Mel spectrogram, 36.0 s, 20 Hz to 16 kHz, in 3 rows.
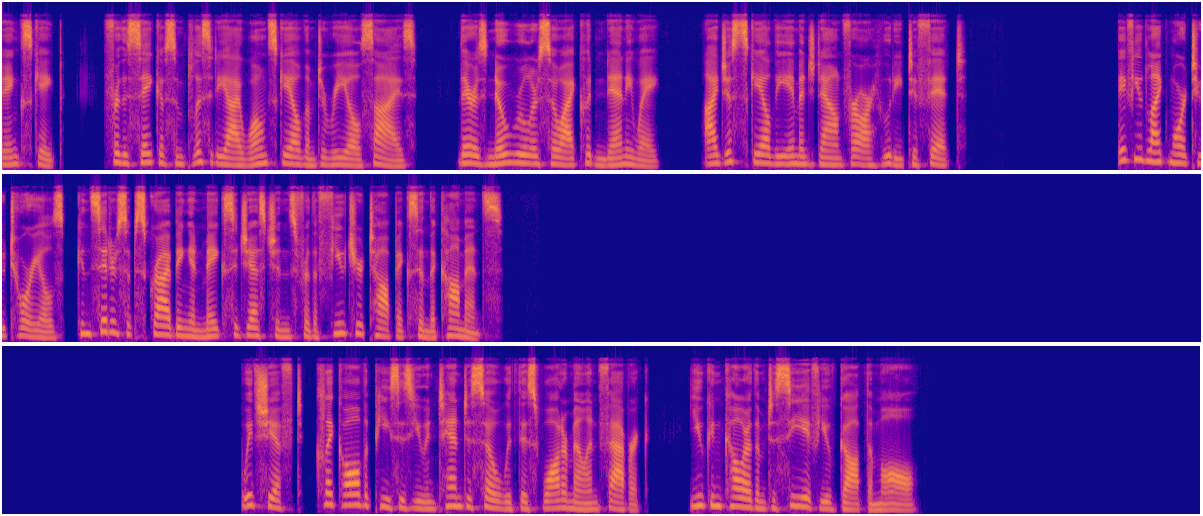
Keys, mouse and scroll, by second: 5.0 click, 7.6 ctrl+v, 9.4 ctrl+scroll, 11.8 ctrl+shift+click, 16.8 click, 25.1-25.4 scroll, 26.8-27.3 ctrl+scroll, 29.3 click, 31.1 shift+click, 35.4 shift+click.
